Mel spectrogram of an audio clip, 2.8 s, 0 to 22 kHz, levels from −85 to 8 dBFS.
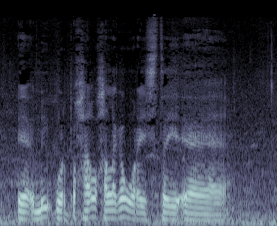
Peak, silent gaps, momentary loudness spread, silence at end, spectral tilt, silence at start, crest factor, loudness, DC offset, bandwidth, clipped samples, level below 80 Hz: -2 dBFS; none; 7 LU; 0 s; -7 dB/octave; 0 s; 14 dB; -16 LUFS; under 0.1%; 15.5 kHz; under 0.1%; -34 dBFS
